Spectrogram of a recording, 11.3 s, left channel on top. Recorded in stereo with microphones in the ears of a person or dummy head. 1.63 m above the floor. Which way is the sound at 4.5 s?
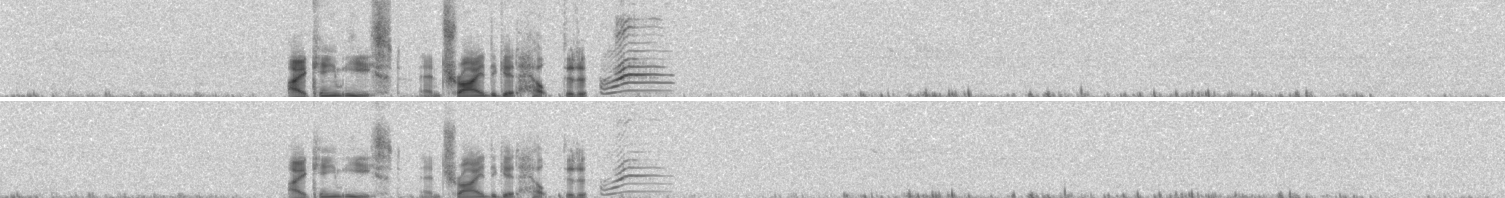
40° left (ahead or behind).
